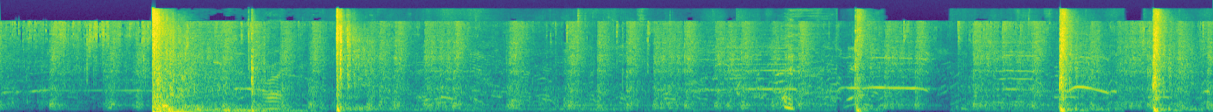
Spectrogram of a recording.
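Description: Civil War reenactment artillery cannons fire during a retreat battle scene, with several loud, heavy booms spaced a few seconds apart amid shouting voices and scattered background noise.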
